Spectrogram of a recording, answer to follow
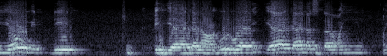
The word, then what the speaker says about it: nasta'in: Iyyaka na'budu wa iyyaka nasta'in. Ain, bukan in.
